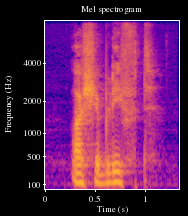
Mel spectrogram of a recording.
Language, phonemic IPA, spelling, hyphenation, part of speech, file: Dutch, /ˌɑ.ʃəˈblift/, asjeblieft, as‧je‧blieft, interjection, Nl-asjeblieft.ogg
- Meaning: alternative form of alsjeblieft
